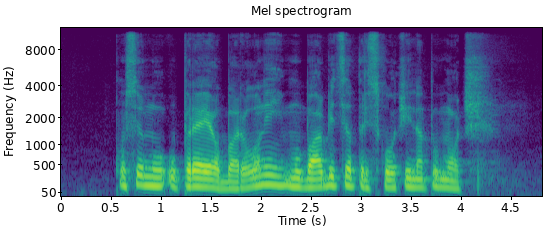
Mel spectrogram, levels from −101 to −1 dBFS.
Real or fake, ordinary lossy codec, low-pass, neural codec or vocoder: fake; none; 10.8 kHz; codec, 44.1 kHz, 3.4 kbps, Pupu-Codec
